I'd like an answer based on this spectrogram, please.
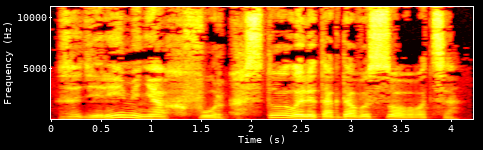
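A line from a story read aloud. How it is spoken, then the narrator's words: Pained groaning croak. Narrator (Russian): раненый маг застонал и с болью проскрипел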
